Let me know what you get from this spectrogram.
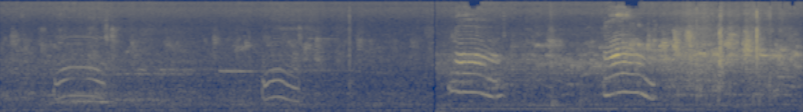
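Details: Cat giving a series of arched meows, some short and some drawn out, rising then falling, with several overlapping, over a rushing background noise.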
